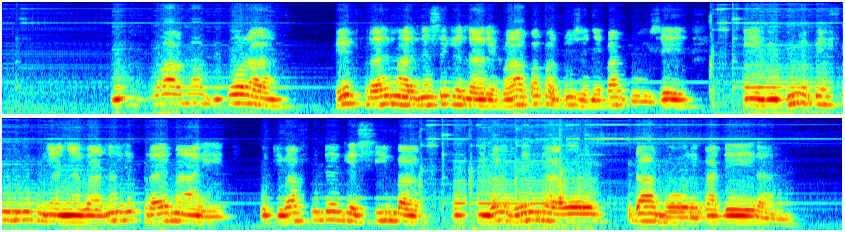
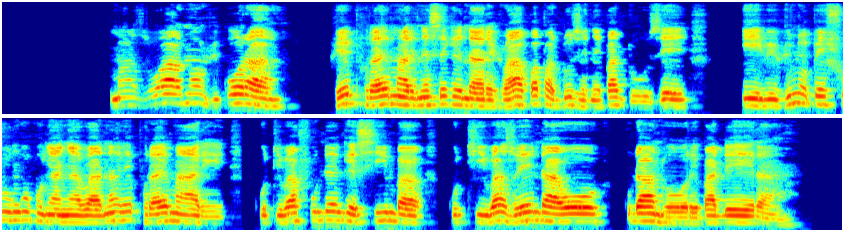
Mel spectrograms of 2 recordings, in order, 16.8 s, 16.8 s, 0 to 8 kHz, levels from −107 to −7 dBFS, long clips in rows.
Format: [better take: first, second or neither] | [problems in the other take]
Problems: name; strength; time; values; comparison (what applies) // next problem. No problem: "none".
second | noise reduction (neural separator model SepFormer DNS4)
